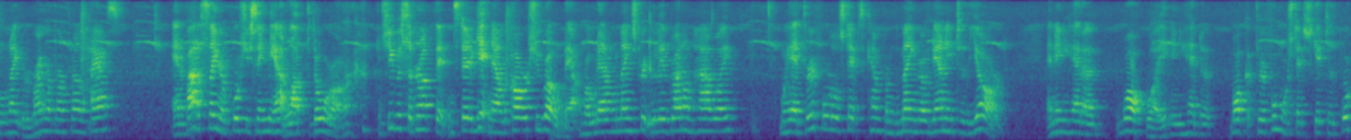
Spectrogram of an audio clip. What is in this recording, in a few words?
Conversation with 27 year old white female West Virginia; american english dialect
